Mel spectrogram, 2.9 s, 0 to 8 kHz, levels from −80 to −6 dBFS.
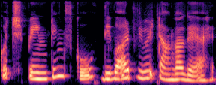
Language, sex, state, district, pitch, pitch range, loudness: Hindi, female, Odisha, Malkangiri, 220 Hz, 200-260 Hz, -14 LUFS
